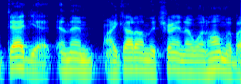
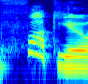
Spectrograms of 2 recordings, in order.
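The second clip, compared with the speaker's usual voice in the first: loud, higher-pitched brush-off; dismissive retort; 4 semitones higher, 5 dB louder than usual. Retold or imitated. Writer hangs up on supposed prank caller, loud dismissive retort. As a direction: curse the prankster and be done.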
